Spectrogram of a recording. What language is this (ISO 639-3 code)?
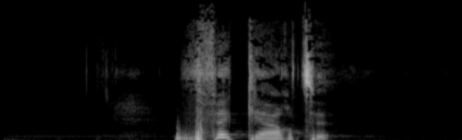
kab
